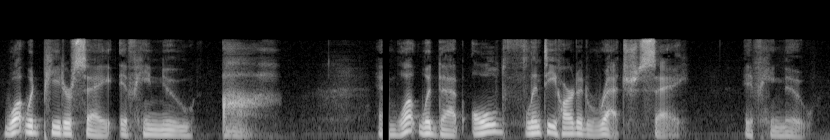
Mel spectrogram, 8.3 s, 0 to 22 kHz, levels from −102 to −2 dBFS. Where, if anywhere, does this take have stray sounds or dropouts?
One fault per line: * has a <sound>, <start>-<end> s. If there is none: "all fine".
* has a dropout, 3.8-3.9 s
